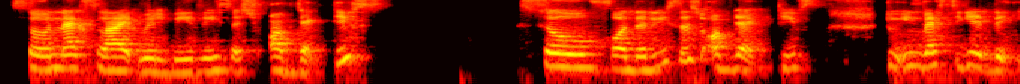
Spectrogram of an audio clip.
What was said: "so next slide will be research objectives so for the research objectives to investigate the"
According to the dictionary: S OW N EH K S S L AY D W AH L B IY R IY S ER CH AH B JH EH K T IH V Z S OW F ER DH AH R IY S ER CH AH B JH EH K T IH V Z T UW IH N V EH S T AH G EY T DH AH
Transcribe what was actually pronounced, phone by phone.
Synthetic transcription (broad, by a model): S OW N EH K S S L AY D W AH L B IY R IY S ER CH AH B JH EH K T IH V S OW F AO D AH R IY S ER CH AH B JH EH K T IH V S T UW IH N V EH S T AH G EY T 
